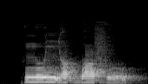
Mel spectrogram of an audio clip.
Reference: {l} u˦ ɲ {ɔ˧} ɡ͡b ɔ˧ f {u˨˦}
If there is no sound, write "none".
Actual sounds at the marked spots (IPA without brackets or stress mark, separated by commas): n, ɔ˧, u˨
